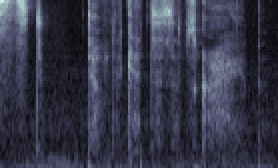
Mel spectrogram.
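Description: A person whispering in several short, breathy bursts.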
